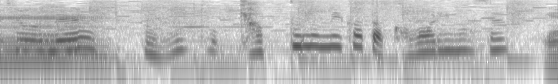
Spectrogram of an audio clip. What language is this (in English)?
Japanese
